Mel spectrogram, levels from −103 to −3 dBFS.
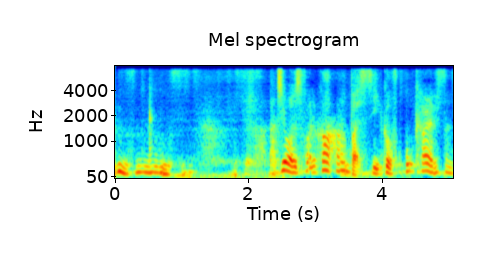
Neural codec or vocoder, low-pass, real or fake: codec, 16 kHz in and 24 kHz out, 0.4 kbps, LongCat-Audio-Codec, four codebook decoder; 7.2 kHz; fake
